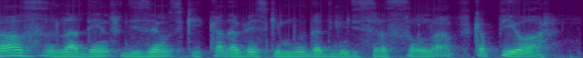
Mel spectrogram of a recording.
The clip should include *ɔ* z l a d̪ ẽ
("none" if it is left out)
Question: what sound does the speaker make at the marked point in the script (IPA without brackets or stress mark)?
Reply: ɔ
